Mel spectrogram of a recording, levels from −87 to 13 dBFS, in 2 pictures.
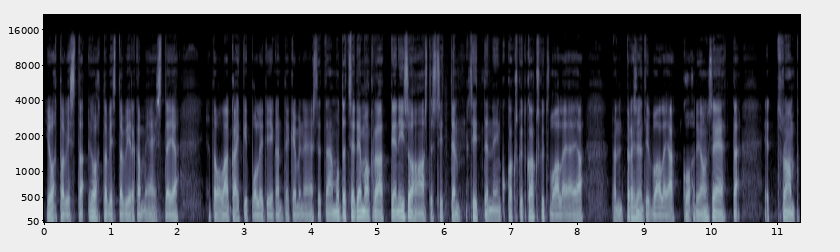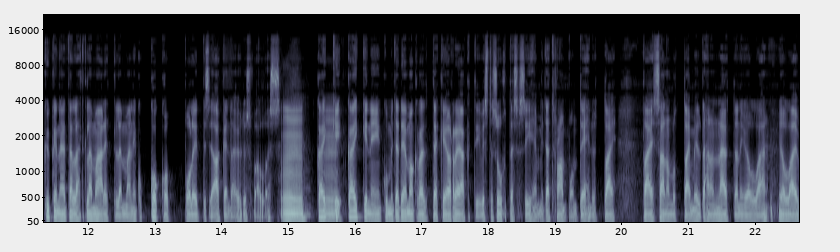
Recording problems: abrupt cut into speech; at the end

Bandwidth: 14.5 kHz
